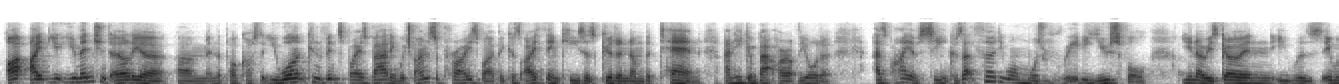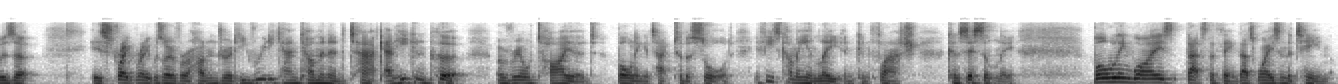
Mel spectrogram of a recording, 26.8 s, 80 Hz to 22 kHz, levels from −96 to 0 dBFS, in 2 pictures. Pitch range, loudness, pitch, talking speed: 125-150 Hz, -21 LUFS, 135 Hz, 230 wpm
